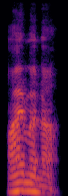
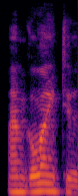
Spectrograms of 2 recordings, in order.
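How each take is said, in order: First: The words are squeezed into one short contraction. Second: Every word is said fully and separately. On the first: The speaker calls it wrong. "turn them into a contraction that doesn't exist" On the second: The speaker calls it right. "Instead of saying"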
